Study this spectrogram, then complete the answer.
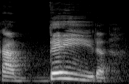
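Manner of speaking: cadeira with the syllable dei stressed. Teaching Portuguese stress without a written accent: stress on dei in cadeira. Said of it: "o D eu falo com muita força".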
